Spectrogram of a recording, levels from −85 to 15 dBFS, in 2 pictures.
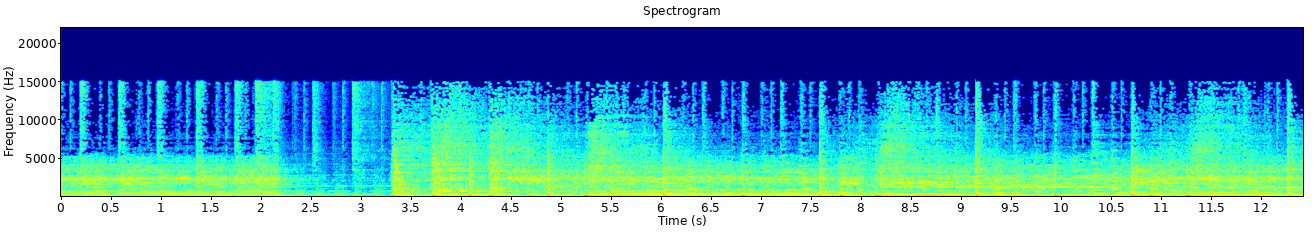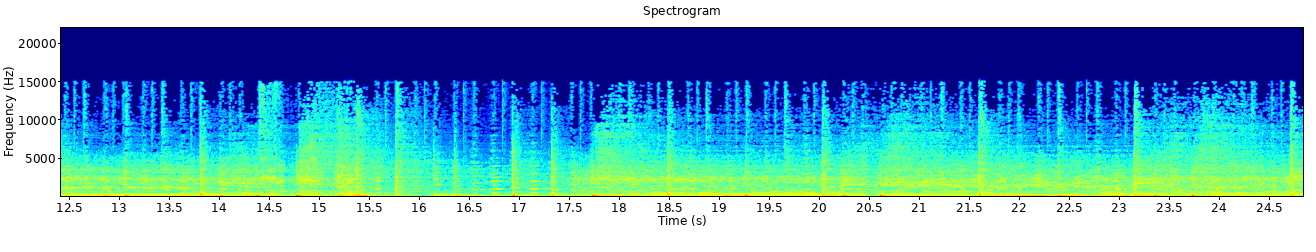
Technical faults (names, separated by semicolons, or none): none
